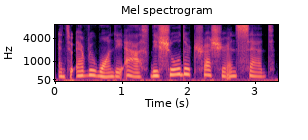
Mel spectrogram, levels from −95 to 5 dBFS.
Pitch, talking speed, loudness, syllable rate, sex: 200 Hz, 215 wpm, -18 LUFS, 6.0 syllables/s, female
